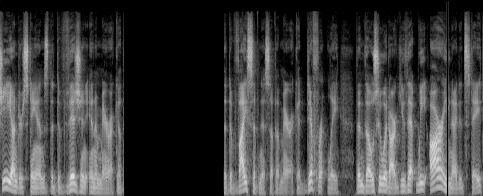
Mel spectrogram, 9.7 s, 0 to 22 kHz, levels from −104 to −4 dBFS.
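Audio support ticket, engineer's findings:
Playback stall, 2.48–4.48 s: speech drops to silence for 2 s, resumes at "divisiveness of". Likely player buffer underrun or blocked audio thread halting output until recovery.

Bluetooth stall, 8.93–8.99 s: 41 ms dropout after "that we are a". Likely radio interference delaying packets, headphone buffer draining until retransmissions arrived.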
